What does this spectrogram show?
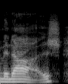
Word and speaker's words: Minhaj: yeah H Min because I usually say Hassan Minaj sounds like he's related to Nicki Minaj which he's not again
